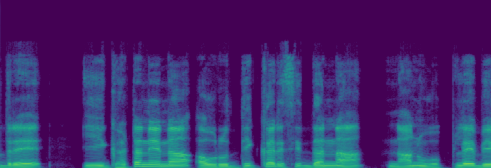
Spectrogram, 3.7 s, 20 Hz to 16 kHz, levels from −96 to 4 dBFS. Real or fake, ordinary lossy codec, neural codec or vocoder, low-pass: real; Opus, 32 kbps; none; 10.8 kHz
